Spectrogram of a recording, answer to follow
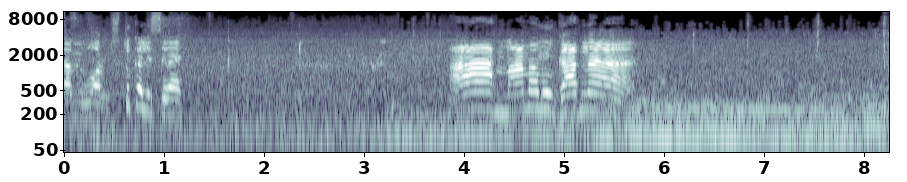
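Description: A low, steady engine drone sets in about three seconds in and holds, under a man's voice.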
